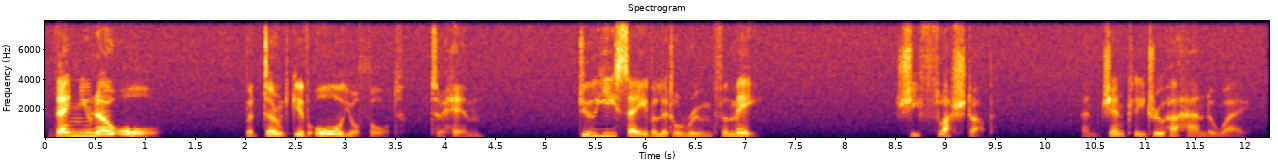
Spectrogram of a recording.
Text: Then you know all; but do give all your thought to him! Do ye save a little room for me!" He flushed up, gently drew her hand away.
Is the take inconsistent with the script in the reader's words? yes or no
yes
